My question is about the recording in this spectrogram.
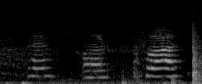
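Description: A child's voice singing a few short notes in a sing-song way.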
